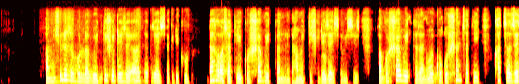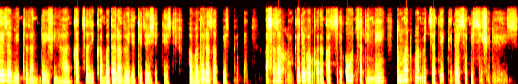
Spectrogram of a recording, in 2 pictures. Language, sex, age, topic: Gamo, male, 25-35, agriculture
